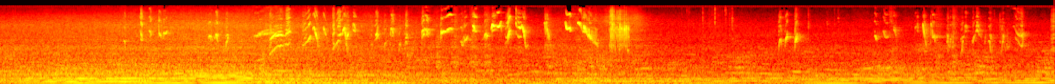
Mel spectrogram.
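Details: Young European goldfinch, four months old, kept in a cage and used to eating from the hand, giving rambling subsong: rapid high twitters and chirps for six seconds, then sparse clicks and faint notes.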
